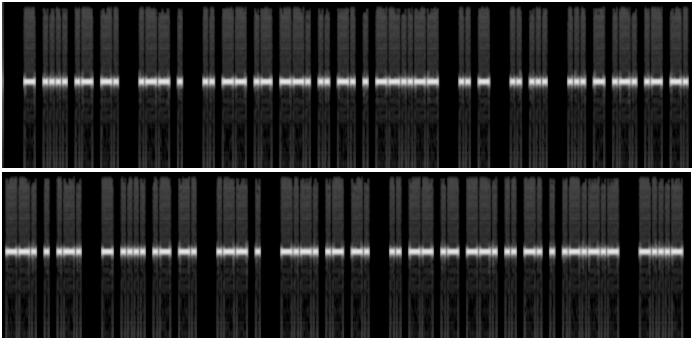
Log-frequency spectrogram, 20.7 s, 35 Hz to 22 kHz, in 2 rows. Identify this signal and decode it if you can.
Morse code, heard as a keyed tone, about 25 wpm, 1000 Hz. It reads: THAN WE IMAGINE, IT IS STRANGER THAN WE CAN IMAGINE. <BT>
